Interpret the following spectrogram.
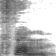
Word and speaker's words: thumb: People stopped pronouncing the B at the end of thumb and climb.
